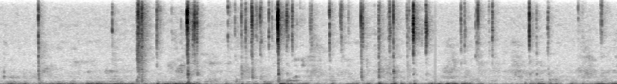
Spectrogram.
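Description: Computer keyboard keys clicking in quick, irregular runs of typing, over a steady low rumble.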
